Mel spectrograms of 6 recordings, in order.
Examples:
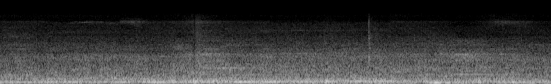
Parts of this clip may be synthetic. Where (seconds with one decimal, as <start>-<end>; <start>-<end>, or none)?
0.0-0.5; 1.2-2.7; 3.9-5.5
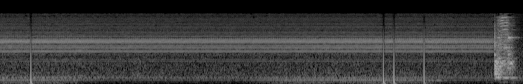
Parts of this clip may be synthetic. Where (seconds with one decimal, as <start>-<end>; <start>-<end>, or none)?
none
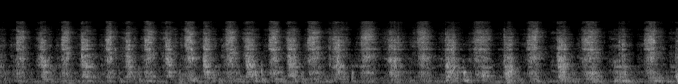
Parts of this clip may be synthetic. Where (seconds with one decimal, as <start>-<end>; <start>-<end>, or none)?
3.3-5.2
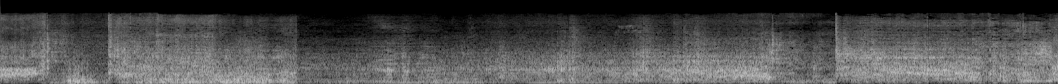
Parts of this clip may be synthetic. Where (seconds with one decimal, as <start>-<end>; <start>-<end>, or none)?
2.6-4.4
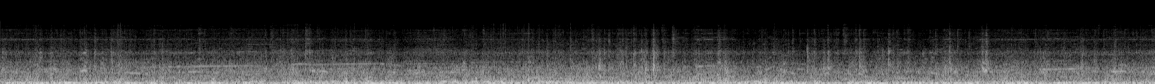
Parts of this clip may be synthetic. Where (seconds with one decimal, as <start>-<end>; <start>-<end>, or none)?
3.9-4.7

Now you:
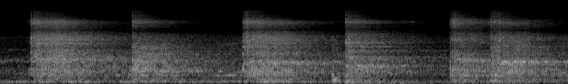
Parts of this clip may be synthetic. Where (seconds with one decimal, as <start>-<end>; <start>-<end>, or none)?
4.2-5.7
